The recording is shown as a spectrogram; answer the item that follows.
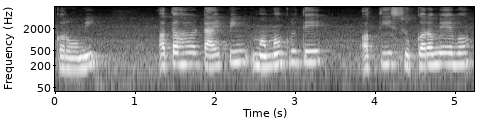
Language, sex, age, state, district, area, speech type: Sanskrit, female, 45-60, Odisha, Puri, urban, spontaneous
